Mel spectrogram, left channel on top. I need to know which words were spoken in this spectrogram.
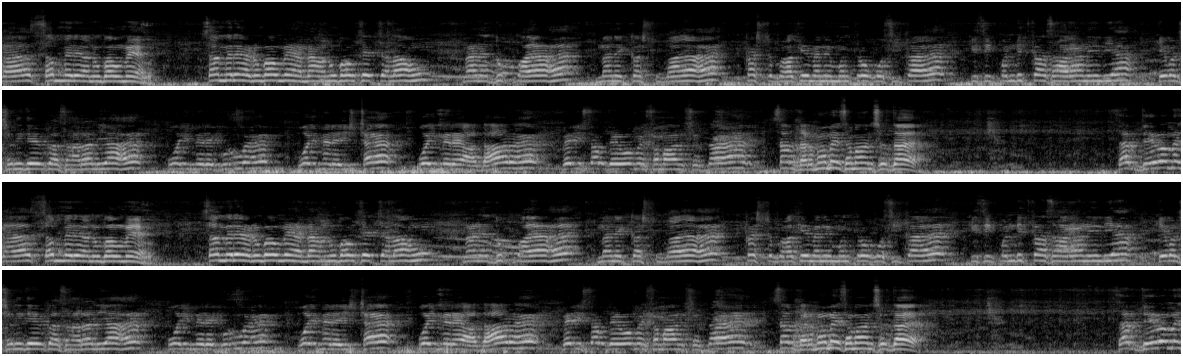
सब मेरे अनुभव में है, सब मेरे अनुभव में है। मैं अनुभव से चला हूँ, मैंने दुख पाया है, मैंने कष्ट पाया है, कष्ट पाके मैंने मंत्रों को सीखा है, किसी पंडित का सहारा नहीं लिया, केवल शनिदेव का सहारा लिया है। वही मेरे गुरु है, वही मेरे इष्ट है, वही मेरे आधार है। मेरी सब देवों में समान श्रद्धा है, सब धर्मों में समान श्रद्धा है, सब देवों में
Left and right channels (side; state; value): both; normal; correlation 0.70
